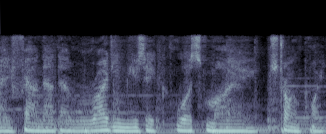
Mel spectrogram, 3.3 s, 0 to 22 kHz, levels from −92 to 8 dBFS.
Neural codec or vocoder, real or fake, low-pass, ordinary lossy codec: none; real; 7.2 kHz; Opus, 64 kbps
